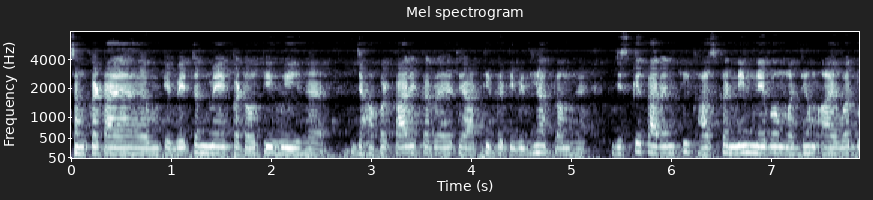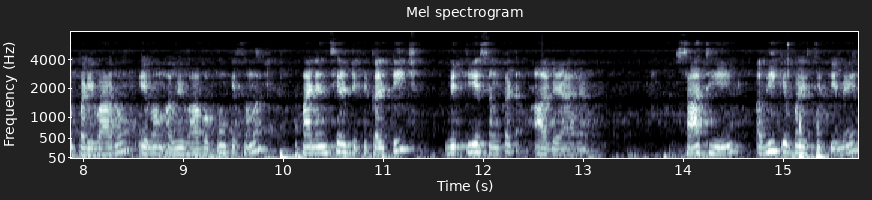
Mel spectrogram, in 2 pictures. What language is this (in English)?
Hindi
